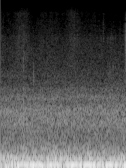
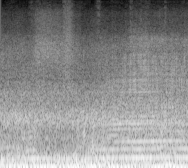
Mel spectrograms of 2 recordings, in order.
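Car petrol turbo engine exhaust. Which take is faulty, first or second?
second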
